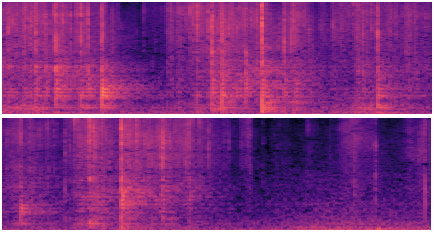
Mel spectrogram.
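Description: A pile of dry wafer biscuit crumbs on a stone surface is crushed and scratched with long natural nails. The sound is a dense run of bright, crisp crunching and crackling, with sharper snaps standing out among the steady gritty scraping.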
